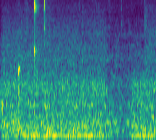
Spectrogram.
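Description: Near silence, broken about half a second in by a couple of faint, short clicks of small plastic Gunpla model-kit parts being handled and fitted together.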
